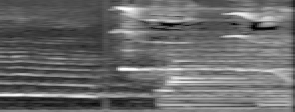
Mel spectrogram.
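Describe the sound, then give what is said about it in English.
A dog howls and whimpers in a short, drawn-out wail that shifts pitch partway through. The sound is fairly loud, with no talking. “the missing dog. Yeah, the missing dog.”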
